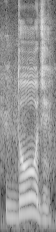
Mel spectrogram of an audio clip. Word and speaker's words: those: टी देखो टी से आपके यहाँ पे दा हो गया, ओ से ओ की मात्रा, ऐसे से आपका यहाँ पे जा, ई का उच्चारण लास्ट में आपका होता नहीं है तो हो गया दोज।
